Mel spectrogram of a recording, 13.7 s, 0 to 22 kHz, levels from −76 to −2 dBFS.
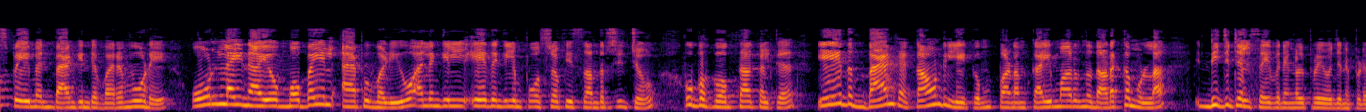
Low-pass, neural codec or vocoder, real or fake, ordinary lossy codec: none; codec, 16 kHz, 8 kbps, FreqCodec, larger model; fake; none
